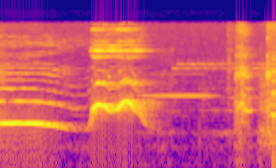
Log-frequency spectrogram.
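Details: A pet dog howls at a voicemail, one long steady note that jumps higher and wavers before fading.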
